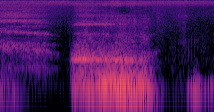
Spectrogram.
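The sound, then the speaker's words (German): A person imitates heavy, exhausted breathing: a soft breath, then a long, loud, rough exhale lasting over a second, followed by a short breathy sound. “dieses, dieses Atmen, dieses schwere Atmen.”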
